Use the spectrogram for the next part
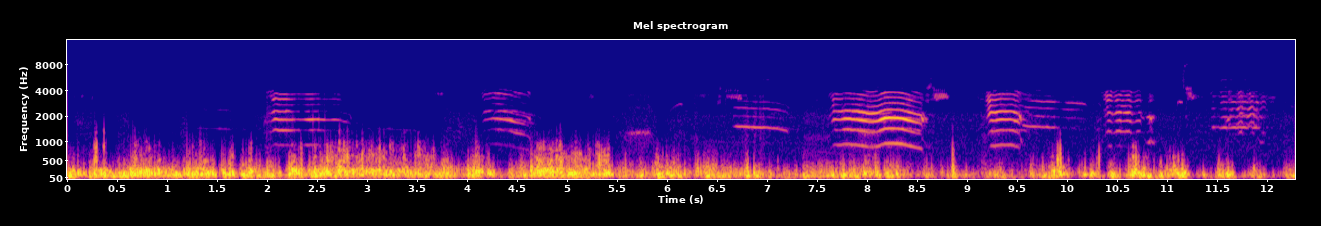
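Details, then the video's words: Goat with its kid, calling repeatedly: a series of short, high-pitched, quavering bleats, some rising and some falling, in bursts through the second half, over constant heavy low rumbling noise. "Sound of Goat with Kid"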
